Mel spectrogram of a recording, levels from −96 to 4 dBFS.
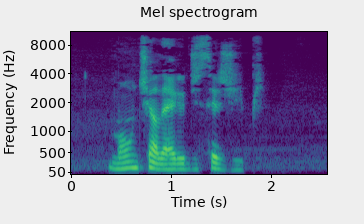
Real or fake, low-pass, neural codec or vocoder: fake; 9.9 kHz; vocoder, 24 kHz, 100 mel bands, Vocos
